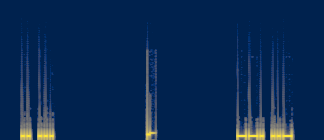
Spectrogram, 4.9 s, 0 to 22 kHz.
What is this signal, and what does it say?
Morse code, heard as a keyed tone, about 28 wpm, 700 Hz. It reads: IS GU
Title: Top Two Letter Combinations in Words 28wpm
